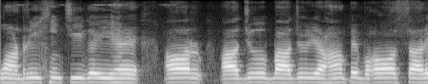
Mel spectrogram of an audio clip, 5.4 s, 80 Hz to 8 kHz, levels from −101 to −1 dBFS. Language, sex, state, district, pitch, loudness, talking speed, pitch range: Hindi, male, Chandigarh, Chandigarh, 155 Hz, -15 LUFS, 135 wpm, 150-155 Hz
